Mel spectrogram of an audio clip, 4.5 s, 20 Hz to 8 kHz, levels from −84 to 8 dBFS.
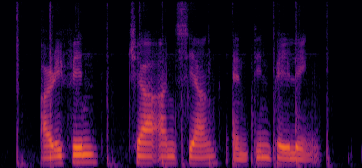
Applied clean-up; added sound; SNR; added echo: neural mask model RNNoise.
